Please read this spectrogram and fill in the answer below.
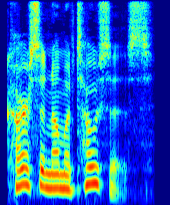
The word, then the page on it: carcinomatosis: British English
